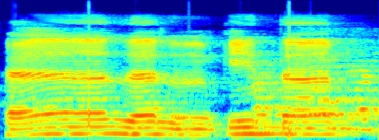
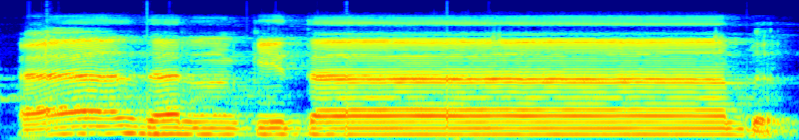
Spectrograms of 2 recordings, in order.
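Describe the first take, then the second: First: The stretched vowel is held too briefly. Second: The stretched vowel is held at medium length. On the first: The speaker calls it wrong. "salah juga karena kurang kurang panjang" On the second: The speaker calls it right. "itu saya pakai yang empat harokat"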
